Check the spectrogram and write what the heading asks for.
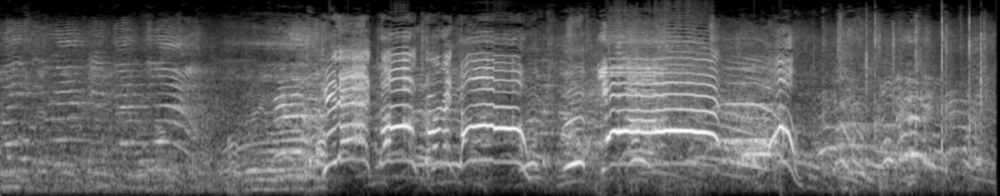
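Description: Spectators cheering in a gym: a crowd murmur at first, then loud, high-pitched, drawn-out yells and screams close to the microphone from about three seconds in, easing off near the end.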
